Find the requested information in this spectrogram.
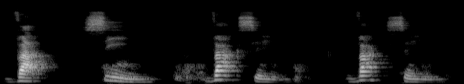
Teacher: It stresses on the first syllable.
